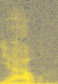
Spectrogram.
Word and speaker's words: Yahawah: up in the Hebrew it's yahawah okay that's how you pronounce it yahwah so it says because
